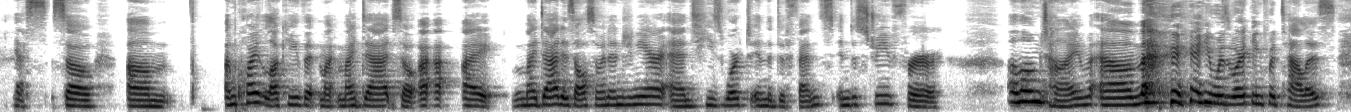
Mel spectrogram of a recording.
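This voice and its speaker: A woman with a French accent speaks fairly slowly at a medium pitch with ordinary pitch variation. The recording is very clean, with a silent background. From France, with childhood in Australia and teens in the US. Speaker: startup founder and engineer. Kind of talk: interview. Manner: hesitant, many fillers and restarts.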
